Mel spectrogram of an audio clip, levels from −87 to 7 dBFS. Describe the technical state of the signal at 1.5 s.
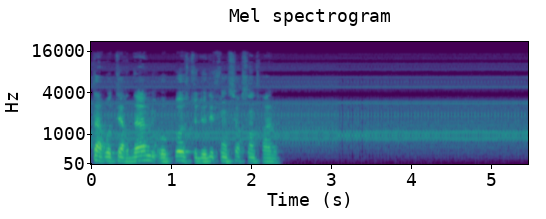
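At 1.5 s the speech carries timecode bleed, present throughout the clip: linear timecode at 23.976 frames per second leaking in from an adjacent track or cable, a chirping warble about 15 dB under the signal. A spectrogram shows steady bands near 1 kHz and 2 kHz alternating rapidly.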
